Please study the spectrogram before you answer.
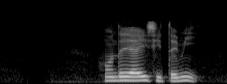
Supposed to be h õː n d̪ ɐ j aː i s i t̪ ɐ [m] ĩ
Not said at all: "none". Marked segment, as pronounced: m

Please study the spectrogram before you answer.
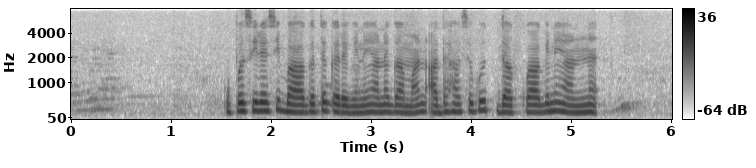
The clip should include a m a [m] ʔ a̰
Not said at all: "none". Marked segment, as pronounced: n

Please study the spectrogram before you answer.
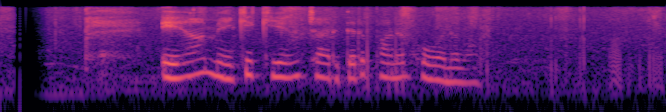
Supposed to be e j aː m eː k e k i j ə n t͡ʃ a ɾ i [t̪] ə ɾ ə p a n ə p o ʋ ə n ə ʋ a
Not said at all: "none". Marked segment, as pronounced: t̪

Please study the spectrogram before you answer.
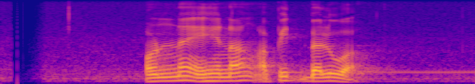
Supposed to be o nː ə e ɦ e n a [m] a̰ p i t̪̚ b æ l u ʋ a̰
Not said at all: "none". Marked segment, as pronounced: ŋ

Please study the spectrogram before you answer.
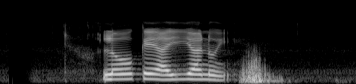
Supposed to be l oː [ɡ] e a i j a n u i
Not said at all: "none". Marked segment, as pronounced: k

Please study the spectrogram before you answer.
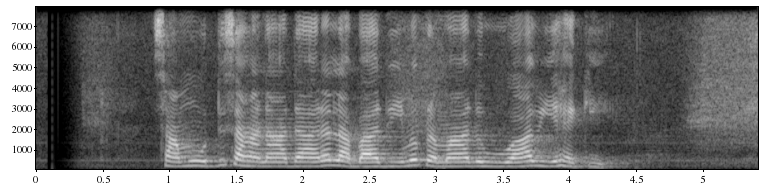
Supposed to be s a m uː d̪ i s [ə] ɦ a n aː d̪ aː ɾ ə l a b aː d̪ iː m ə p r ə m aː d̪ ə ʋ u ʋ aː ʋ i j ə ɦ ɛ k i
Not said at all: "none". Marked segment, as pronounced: a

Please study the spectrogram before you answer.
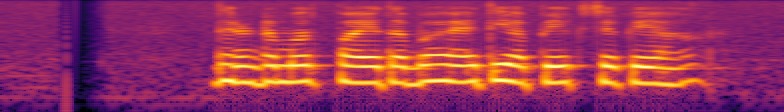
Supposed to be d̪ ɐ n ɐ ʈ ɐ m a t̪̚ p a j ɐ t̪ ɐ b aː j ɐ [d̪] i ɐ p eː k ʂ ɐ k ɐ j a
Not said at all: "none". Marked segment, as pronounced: t̪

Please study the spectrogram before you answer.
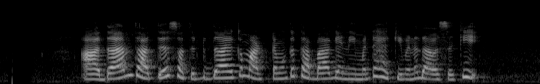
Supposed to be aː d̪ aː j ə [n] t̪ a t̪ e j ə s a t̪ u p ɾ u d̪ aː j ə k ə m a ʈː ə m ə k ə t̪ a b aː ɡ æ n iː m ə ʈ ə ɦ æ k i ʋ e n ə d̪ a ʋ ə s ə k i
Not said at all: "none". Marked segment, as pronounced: m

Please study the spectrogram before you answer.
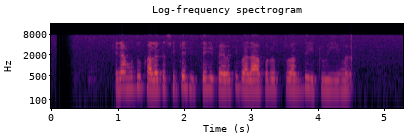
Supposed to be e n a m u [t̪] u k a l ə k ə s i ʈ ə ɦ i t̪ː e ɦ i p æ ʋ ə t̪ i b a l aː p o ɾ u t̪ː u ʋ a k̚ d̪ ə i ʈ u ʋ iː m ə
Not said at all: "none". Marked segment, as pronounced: d̪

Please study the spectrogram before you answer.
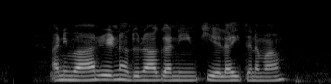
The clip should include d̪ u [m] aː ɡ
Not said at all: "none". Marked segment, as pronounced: n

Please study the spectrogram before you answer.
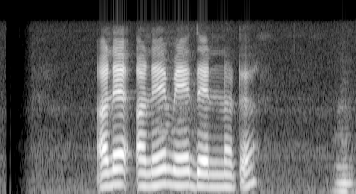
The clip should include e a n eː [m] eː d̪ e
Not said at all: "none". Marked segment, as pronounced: m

